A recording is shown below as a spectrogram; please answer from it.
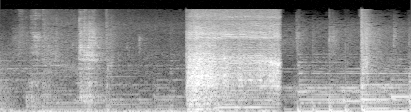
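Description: Kenwood hand blender whirring in a pot of soft cooked quince for about a second, a steady motor hum under the churning, then cutting off abruptly. Background music follows.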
